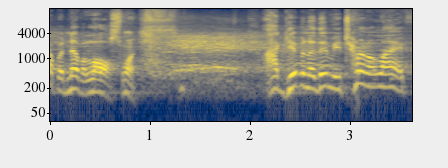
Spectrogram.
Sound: congregants call out

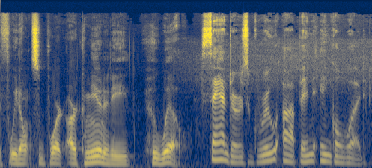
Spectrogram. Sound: voiceover

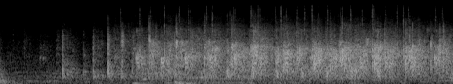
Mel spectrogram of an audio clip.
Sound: crowd applauds

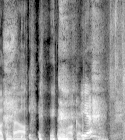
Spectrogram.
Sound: chuckling

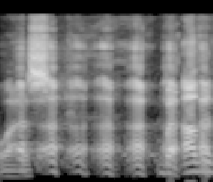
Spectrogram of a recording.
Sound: laughing

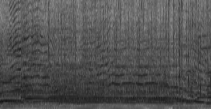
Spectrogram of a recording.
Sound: crowd cheering

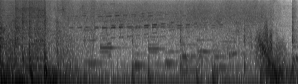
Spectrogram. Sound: electricity buzzing

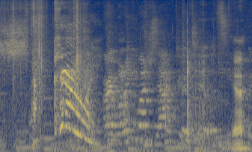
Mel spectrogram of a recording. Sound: yells

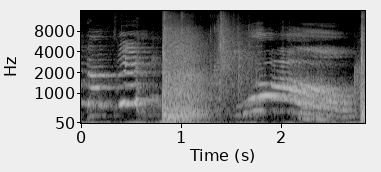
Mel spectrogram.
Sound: wall breaks

